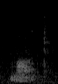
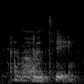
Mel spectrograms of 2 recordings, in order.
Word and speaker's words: M.O.N.T: According to the Hangul, you say MONT. According to the dots between the letters, you would say M-O-N-T. So what is it, people? It's MONT. That's in the Hangul.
